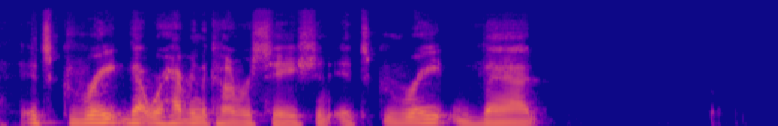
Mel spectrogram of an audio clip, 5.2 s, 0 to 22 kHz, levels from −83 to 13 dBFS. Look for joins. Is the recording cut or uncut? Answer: uncut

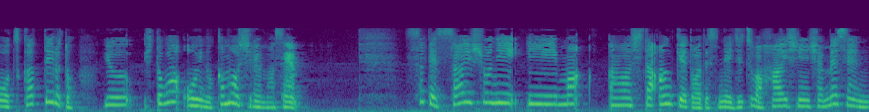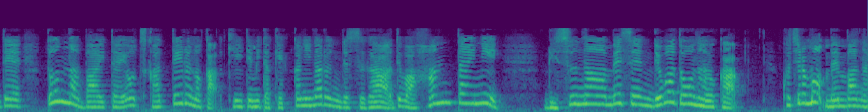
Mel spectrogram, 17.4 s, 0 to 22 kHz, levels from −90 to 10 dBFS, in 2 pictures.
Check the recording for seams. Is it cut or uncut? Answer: uncut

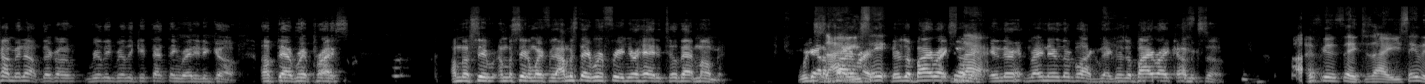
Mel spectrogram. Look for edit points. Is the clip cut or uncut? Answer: uncut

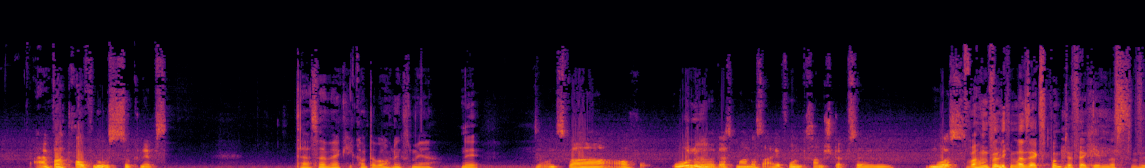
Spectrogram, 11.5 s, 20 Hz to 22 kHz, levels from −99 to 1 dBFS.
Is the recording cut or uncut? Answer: cut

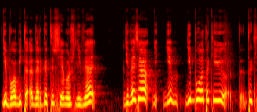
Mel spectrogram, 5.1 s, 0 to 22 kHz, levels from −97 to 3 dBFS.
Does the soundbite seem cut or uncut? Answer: uncut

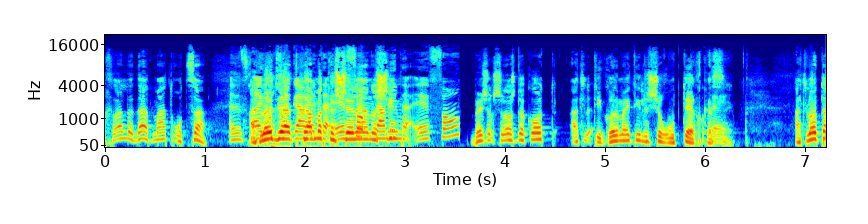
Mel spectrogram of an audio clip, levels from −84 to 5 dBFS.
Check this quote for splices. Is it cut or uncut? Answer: cut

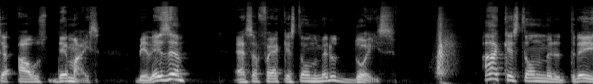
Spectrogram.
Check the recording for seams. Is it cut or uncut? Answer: uncut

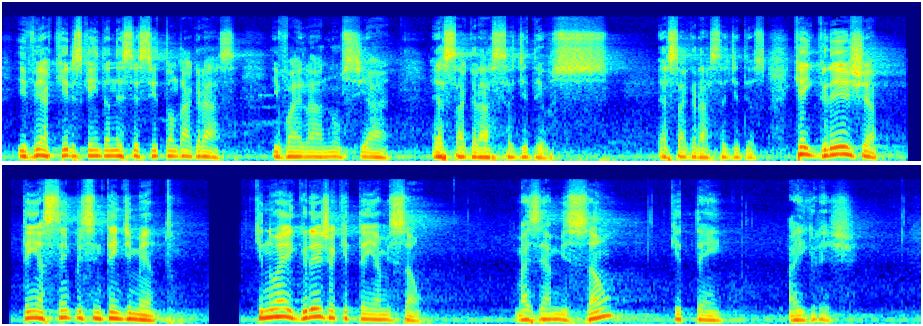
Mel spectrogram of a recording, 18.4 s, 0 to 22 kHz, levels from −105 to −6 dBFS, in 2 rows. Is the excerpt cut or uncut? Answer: uncut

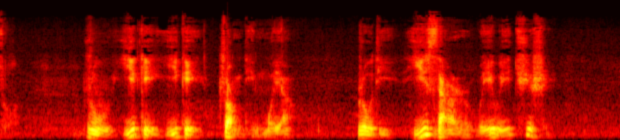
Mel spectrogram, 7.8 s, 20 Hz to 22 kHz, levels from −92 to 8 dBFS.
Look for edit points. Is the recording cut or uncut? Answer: cut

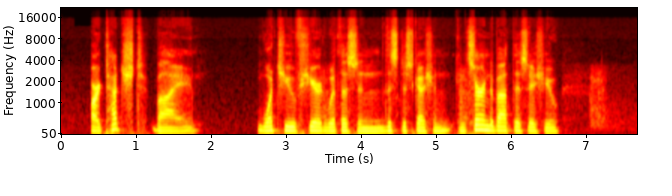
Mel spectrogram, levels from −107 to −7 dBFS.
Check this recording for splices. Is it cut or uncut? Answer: cut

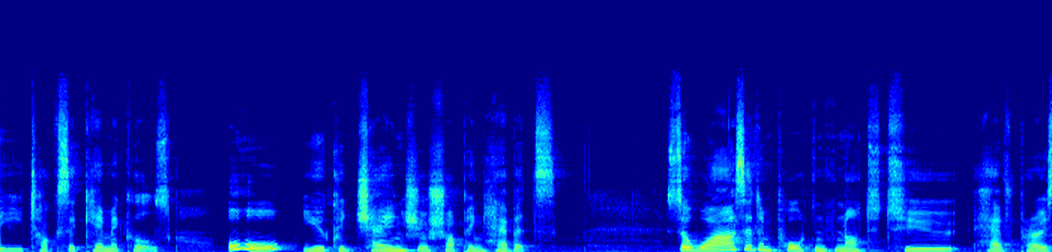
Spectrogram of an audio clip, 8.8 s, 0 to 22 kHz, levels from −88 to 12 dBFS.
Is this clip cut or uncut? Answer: cut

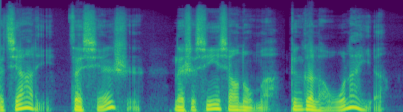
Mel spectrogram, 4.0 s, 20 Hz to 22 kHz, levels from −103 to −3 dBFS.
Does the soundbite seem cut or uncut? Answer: cut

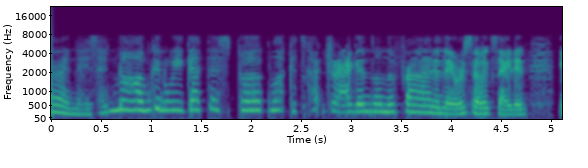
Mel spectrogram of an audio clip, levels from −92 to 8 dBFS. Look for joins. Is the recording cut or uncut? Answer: uncut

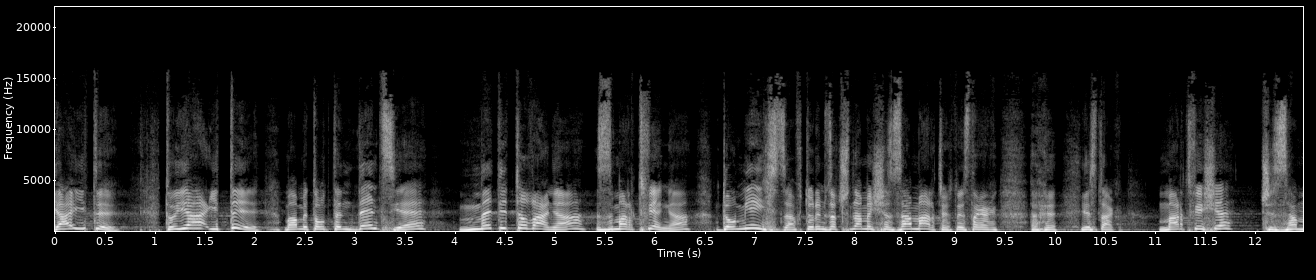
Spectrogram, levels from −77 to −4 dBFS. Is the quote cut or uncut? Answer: uncut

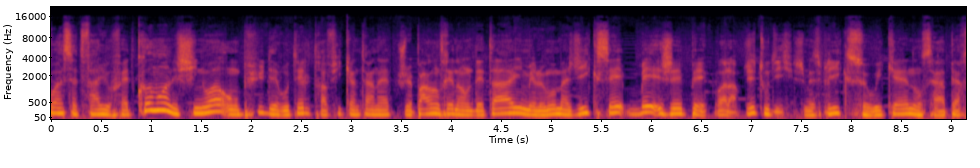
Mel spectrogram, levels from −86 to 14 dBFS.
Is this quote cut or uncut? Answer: cut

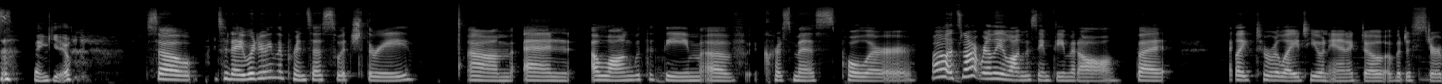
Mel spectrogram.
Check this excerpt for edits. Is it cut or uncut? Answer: cut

